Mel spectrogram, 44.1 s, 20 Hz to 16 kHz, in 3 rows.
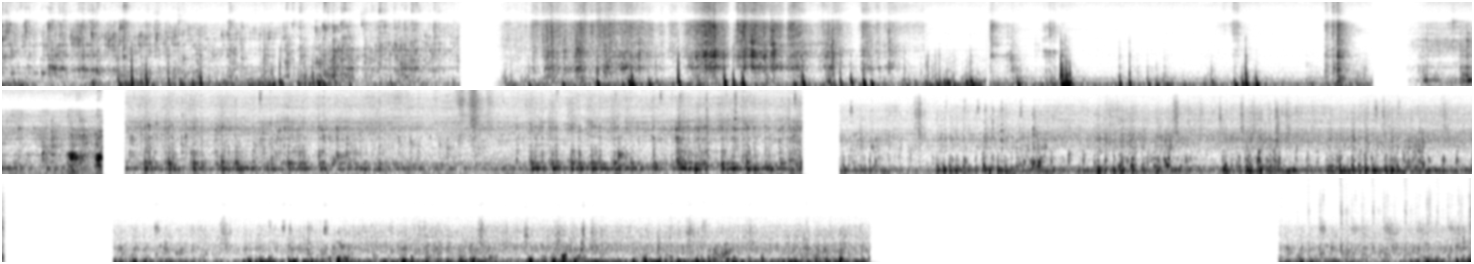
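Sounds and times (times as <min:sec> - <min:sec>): liquid pouring and dripping: 0:00.0 - 0:04.6, 0:14.2 - 0:29.4.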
